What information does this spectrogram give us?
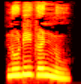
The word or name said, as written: ನುಡಿಗಣ್ಣು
